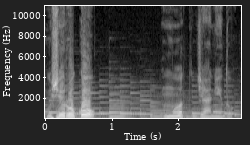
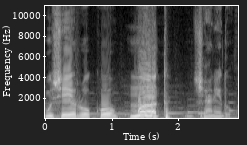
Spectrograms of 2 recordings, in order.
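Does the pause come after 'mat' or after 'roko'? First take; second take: after roko; after mat. First: The pause comes right after 'roko'. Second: The pause comes right after 'mat'. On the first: The person must be stopped, not allowed to go. "यानी कि उसे हम रुकवाना है और उसे जाने को नहीं देना है। नकारार्थी" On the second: The person should not be stopped but allowed to go. "यानी कि सकारात्मक वाक्य"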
